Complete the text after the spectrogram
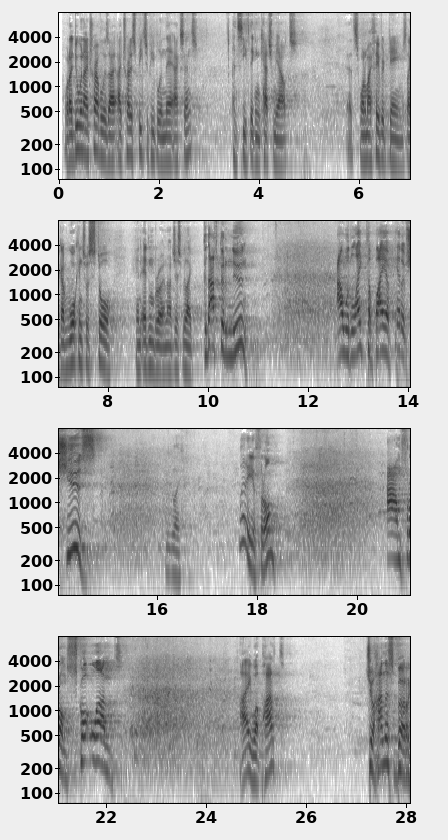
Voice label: comedy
